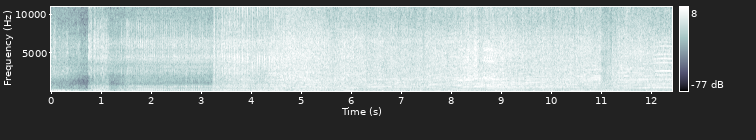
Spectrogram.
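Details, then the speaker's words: '56 Chevy drag car, hard launch on cold track: engine note climbs, then ignition suddenly cuts out mid-pull under load; rewiring fix failed to stop the ignition completely shutting off. "Oh, it shut off! Ah, did you hear it cut out? It totally cut off."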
